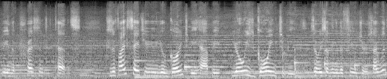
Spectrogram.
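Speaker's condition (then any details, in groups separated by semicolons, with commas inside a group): No condition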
